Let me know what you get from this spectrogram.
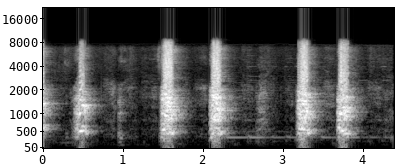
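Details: A Great Dane that cannot stand a flame gives loud, deep, harsh barks at it, mostly in pairs about a second apart.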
